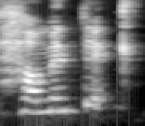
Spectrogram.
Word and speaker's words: helminthic: So it's helmanthick therapy, but we're using helmets for it.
